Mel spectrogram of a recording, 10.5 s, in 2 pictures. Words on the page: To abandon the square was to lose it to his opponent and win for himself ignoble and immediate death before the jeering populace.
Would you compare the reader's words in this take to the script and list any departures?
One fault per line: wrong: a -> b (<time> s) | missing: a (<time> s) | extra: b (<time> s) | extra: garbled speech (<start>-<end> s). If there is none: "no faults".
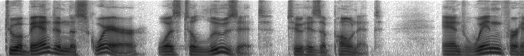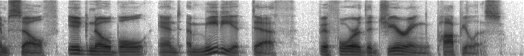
no faults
